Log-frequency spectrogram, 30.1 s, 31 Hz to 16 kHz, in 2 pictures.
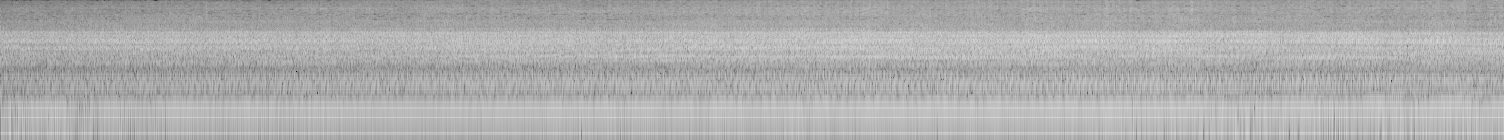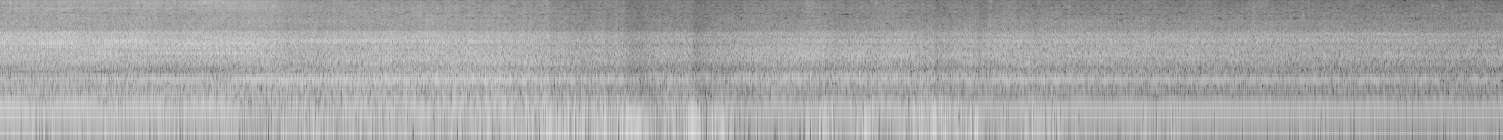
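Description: Fiat 1500 tractor's engine running steadily under load while pulling a four-furrow plough through the soil. Past the midpoint the engine note shifts, and an uneven low rumble comes and goes for a few seconds.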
